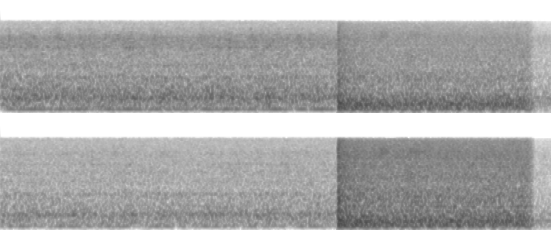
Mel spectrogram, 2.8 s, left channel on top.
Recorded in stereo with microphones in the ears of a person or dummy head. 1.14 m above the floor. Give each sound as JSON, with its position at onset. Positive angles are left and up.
{"t": 1.7, "sound": "a hiss", "side_deg": -20, "distance_m": 0.7}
